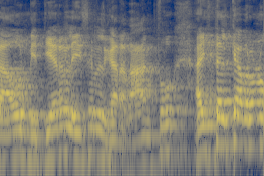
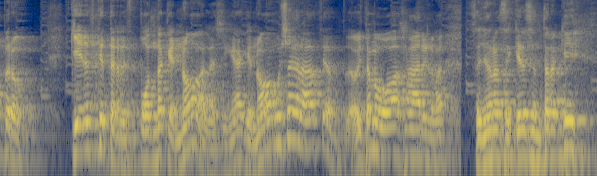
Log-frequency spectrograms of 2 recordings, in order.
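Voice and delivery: normal talking voice

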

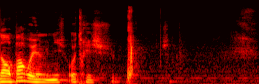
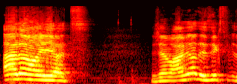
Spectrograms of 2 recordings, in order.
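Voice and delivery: mock stern callout; 7 semitones higher, 11 dB louder than usual. Calls out a viewer for explanations.

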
